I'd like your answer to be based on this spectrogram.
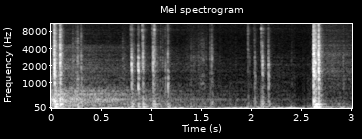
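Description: Keys clatter on a computer keyboard during C# coding, with irregular bursts of quick clicks and a sharper loud keystroke near the end, close and otherwise quiet.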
